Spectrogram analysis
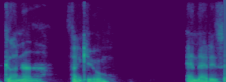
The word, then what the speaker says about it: Gunnar: It's pronounced Gunnar.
